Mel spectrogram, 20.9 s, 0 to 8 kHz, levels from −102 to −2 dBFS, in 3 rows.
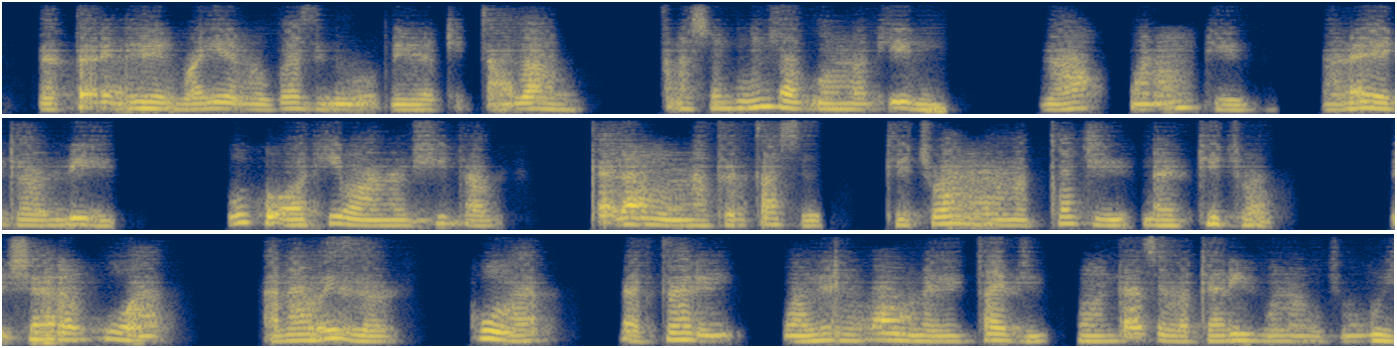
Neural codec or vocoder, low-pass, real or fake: codec, 44.1 kHz, 0.9 kbps, DAC; 7.2 kHz; fake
